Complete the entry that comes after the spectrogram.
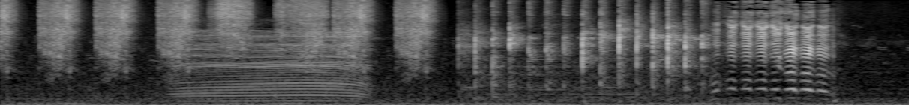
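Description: A cow moos once, a call of about a second and a half, followed near the end by a short quavering bleat. Short scraping strokes, like a small trowel drawn over sand, come before and between the calls.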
